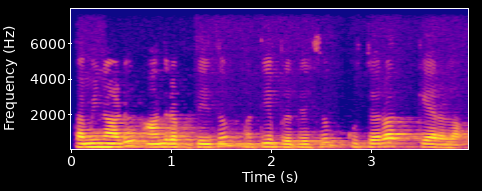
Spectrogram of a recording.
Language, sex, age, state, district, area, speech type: Tamil, female, 18-30, Tamil Nadu, Cuddalore, rural, spontaneous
